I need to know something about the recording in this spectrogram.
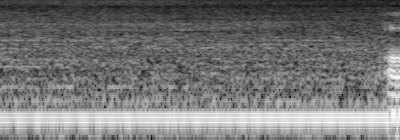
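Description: Steady low machinery hum, even in level, with nothing else happening.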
